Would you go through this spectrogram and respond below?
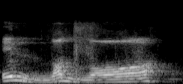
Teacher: ایک چھوٹی سی بات میں یہاں دہرا دوں، کل ہم نے بات کی تھی کہ اللہ جب لکھا آئے اس سے پچھلے حرف پہ اگر زبر ہوگا تو آپ نے کیا کرنا ہے؟ اس آواز کو تھوڑا بھر کے پر کر کے بھاری کر کے ادا کرنا ہے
